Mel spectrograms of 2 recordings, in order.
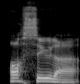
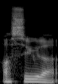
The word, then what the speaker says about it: Osula: It's pronounced Osula. Osula.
